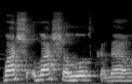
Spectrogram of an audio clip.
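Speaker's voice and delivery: ordinary talk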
